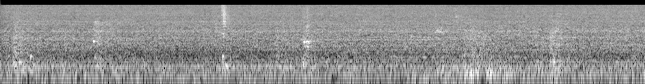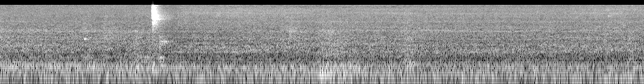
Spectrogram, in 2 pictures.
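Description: Steady low hum of workshop machinery, with a few light clicks and one sharp click about ten seconds in.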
